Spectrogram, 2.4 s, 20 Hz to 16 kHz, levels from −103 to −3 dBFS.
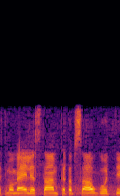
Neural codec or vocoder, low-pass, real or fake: none; 7.2 kHz; real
